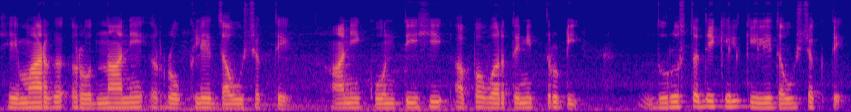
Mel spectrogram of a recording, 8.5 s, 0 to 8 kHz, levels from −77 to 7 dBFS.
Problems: constant background noise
